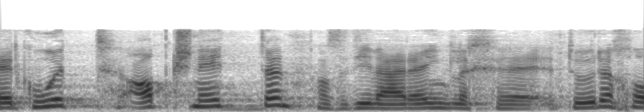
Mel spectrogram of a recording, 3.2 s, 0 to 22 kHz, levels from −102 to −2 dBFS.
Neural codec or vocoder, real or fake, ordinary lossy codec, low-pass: vocoder, 44.1 kHz, 80 mel bands, Vocos; fake; none; 7.2 kHz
